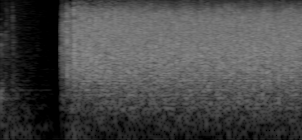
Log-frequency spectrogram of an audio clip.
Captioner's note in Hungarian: kitörő tapsvihar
